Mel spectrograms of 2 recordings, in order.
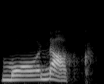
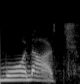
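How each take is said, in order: First: The word ends with a k sound. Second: The word ends with a ch sound. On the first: The speaker calls it right. "We call it मोनार्क" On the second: The speaker calls it wrong. "Not मोनार्च"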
